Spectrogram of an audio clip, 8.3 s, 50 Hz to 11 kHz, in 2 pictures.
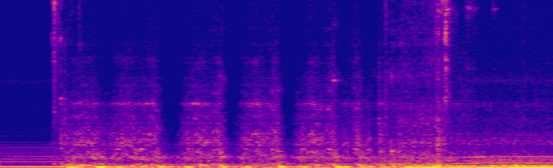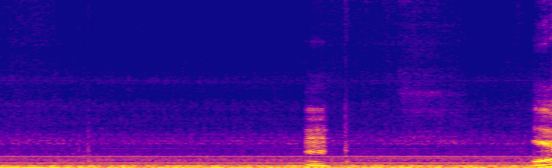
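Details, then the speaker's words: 1972 Ford Mustang Mach 1: starter churns unevenly about three seconds before the engine catches and settles to idle; slow hesitant cranking, owner hopes it's the battery, cause unconfirmed. "it still does. Oh well, right now I just hope it's the battery."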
